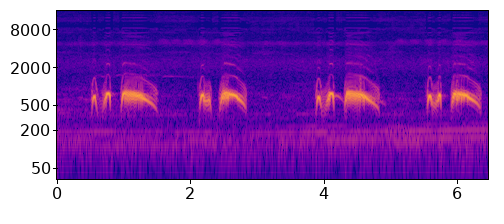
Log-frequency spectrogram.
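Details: Luring call of a spotted dove, used to draw in wild doves: four phrases, each a quick paired coo and then a drawn-out descending coo, about one phrase every second and a half, over a low steady hum.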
